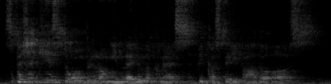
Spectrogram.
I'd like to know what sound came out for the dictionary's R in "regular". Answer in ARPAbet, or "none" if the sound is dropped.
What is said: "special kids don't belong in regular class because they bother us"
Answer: L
